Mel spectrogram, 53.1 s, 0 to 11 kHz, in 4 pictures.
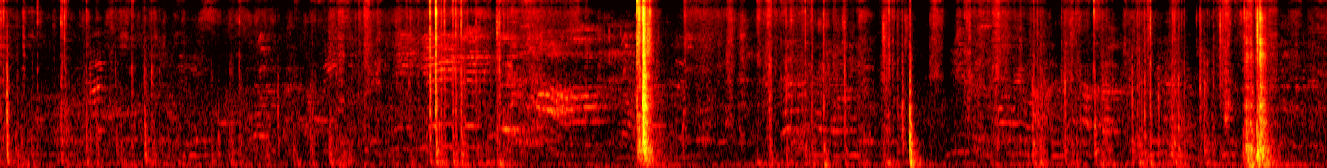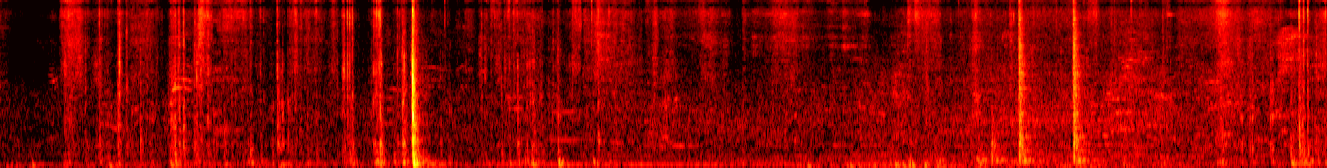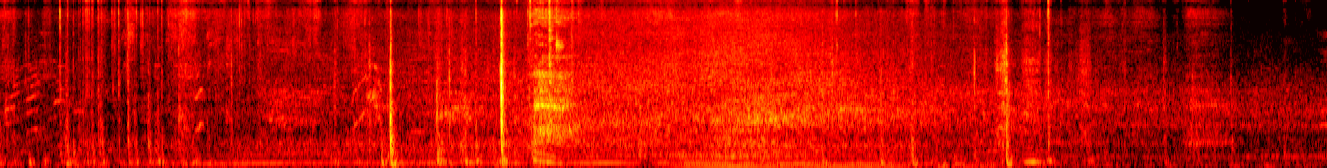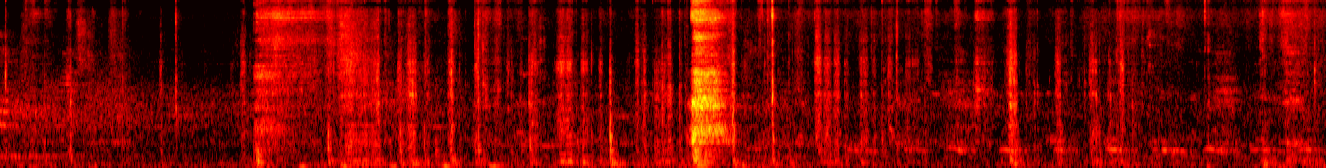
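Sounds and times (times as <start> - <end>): plastic and metal parts clicking: 0.0 - 5.1, 22.5 - 32.4.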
